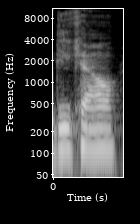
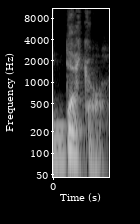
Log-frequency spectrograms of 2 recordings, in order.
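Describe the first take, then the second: First: It is said the usual American way. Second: It is said the usual British way. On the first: This is how most modelers in the United States say it. "In the United States, most modelers say decal" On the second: This is how most modelers in the United Kingdom say it. "over in the United Kingdom, most of those modelers and other modelers around the world will say decal"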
